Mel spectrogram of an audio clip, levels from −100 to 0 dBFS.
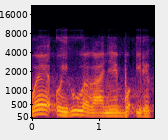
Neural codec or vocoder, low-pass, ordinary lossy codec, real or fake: none; 7.2 kHz; Opus, 16 kbps; real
